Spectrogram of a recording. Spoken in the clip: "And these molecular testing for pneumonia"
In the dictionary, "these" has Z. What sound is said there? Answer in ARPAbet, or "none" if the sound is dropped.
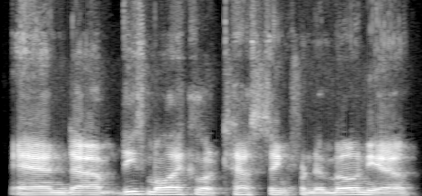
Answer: Z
